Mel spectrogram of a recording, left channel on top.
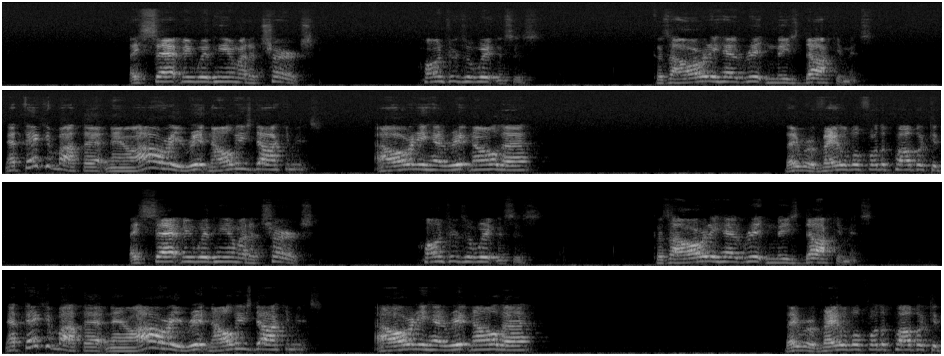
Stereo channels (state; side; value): noise; left; hiss, 15 dB below the sound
